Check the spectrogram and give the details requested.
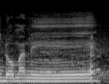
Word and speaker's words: Domani: Benar bacanya ya? Domani. Betul. Domani ya. Domani. Oke. Domani kayak Indonesia juga.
